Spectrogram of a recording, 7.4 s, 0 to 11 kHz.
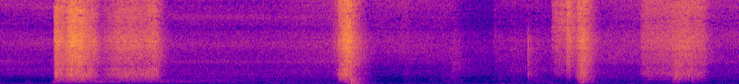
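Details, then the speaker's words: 1990 Suzuki DR200 inner tube: sharp hissing spurts of escaping air, strongest near the valve stem, where spraying reveals the leak; tube is no good and a new one will be ordered. "Now I hear air coming out, so I think that's actually coming out from right here at the valve."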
